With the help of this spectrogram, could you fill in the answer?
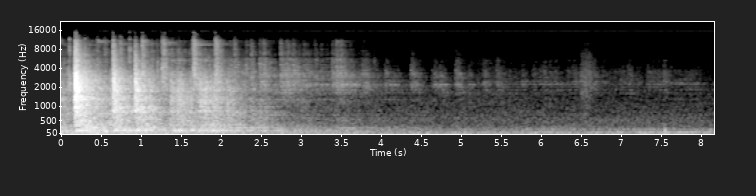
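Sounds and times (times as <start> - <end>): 
jail door light rattle: 0.0 - 6.4.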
